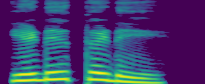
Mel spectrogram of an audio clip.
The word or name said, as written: ಎಡೆತಿಟ್ಟು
